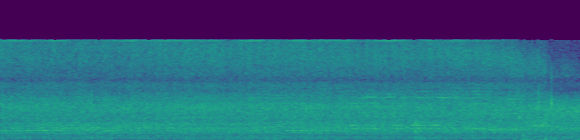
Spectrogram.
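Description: Steady hiss with a faint low hum from running aquarium equipment.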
